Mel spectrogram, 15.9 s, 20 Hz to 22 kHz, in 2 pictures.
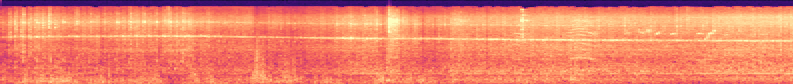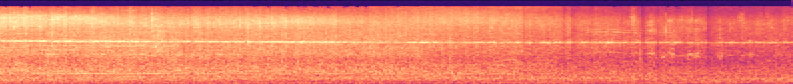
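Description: A Class 20 diesel-hauled train moving along the platform, with rumbling running noise and a high whine that slowly slides down in pitch the whole time. A single sharp knock sounds about four seconds in.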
